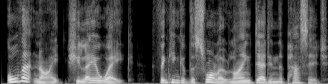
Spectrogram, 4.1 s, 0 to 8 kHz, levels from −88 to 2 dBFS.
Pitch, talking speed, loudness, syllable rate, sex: 160 Hz, 220 wpm, -18 LUFS, 6.0 syllables/s, male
